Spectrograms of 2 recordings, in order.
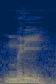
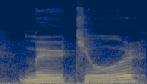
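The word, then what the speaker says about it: मृत्योर्: Os indianos hoje em dia eles falam Mri, né? Por isso que em vez de falar Krishna, eles falam Krishna, mas está errado, né? Não é assim que se pronuncia. O certo é pronunciar Mer, né?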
